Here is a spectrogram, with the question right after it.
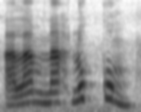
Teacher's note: Qafnya nggak dibaca sama sekali. Ya, artinya semua sifat qaf diidghamkan ke huruf kaf, dimasukkan ke huruf kaf tanpa tersisa qafnya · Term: idgham kamil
